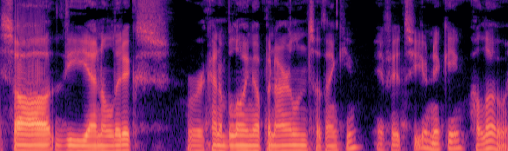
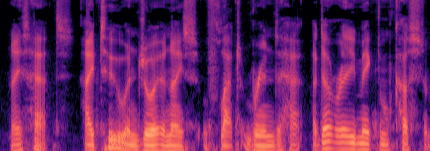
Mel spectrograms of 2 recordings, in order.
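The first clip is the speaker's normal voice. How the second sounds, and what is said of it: Put-on British accent. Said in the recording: “I don't know why I'm slipping into a British accent”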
